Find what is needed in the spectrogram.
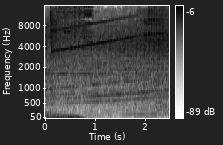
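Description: Sound-design riser in a logo intro: several tones climbing slowly in pitch together over a noisy whoosh. A low rumble under it drops away less than a second in.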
